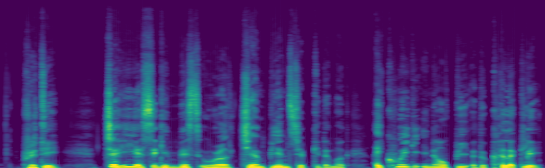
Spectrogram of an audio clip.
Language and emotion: Manipuri, surprised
